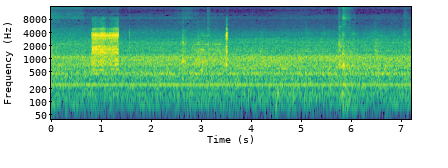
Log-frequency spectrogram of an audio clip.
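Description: Freight train's tank and hopper cars rolling past with a steady rumble of wheels on rail. A brief loud screech about a second in, and a couple of sharp clicks later.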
